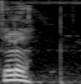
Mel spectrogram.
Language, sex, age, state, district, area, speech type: Santali, male, 45-60, West Bengal, Bankura, rural, read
